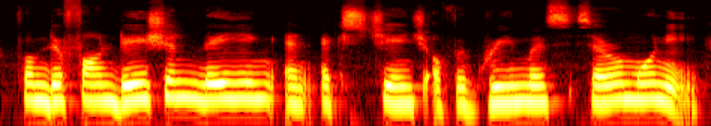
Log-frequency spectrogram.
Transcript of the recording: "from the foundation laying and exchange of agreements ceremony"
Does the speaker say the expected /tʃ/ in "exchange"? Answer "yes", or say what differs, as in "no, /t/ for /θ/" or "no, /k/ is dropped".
yes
